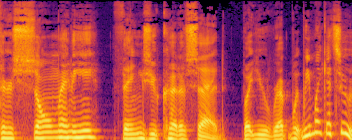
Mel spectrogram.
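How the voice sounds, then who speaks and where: This is a man with a plain, everyday voice, pitched fairly high and delivered with lively intonation at a moderate pace. The recording is very clean, with a silent background. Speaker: podcast host. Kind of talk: casual banter podcast.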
